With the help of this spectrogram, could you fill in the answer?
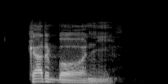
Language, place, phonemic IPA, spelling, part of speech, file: Occitan, Béarn, /karˈbɔni/, carbòni, noun, LL-Q14185 (oci)-carbòni.wav
- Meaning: carbon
